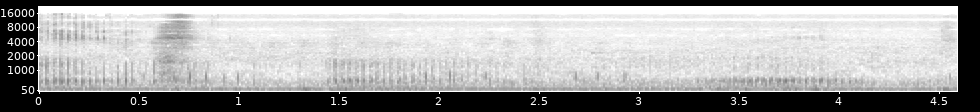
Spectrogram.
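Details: Cat purring loudly, a steady low rumbling drone throughout with small breathy pulses and a few soft clicks.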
